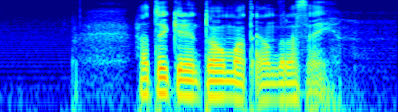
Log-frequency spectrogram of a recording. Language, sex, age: Swedish, male, 16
